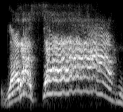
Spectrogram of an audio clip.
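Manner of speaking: rising, drawn-out hype shout; Chicano shout-out. Acted. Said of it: "for my Mexican people".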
